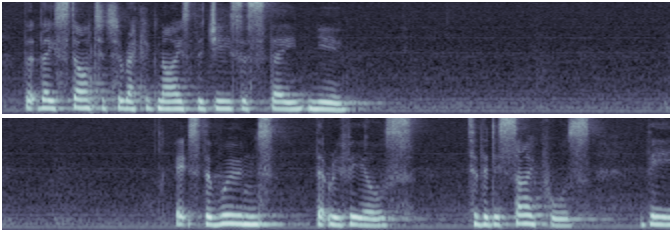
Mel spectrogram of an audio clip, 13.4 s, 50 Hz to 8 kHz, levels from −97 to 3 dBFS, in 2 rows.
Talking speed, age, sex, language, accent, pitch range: 80 wpm, 40-59, female, English, British, 185-215 Hz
